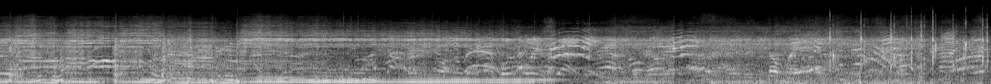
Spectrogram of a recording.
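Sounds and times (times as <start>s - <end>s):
rock band holding final chord: 0.0s - 7.4s
audience calling out and talking: 0.0s - 9.9s.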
